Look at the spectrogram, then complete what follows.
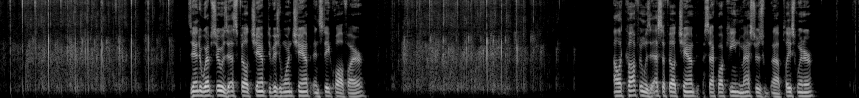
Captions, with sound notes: (audience clapping) Xander Webster was SFL Champ, division one champ, and state qualifier. (audience clapping) Alec Coffin was SFL champ, Sac-Joaquin Masters place winner.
